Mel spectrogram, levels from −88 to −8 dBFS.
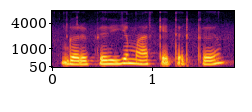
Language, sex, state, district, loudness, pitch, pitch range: Tamil, female, Tamil Nadu, Nilgiris, -15 LUFS, 195 Hz, 180-220 Hz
